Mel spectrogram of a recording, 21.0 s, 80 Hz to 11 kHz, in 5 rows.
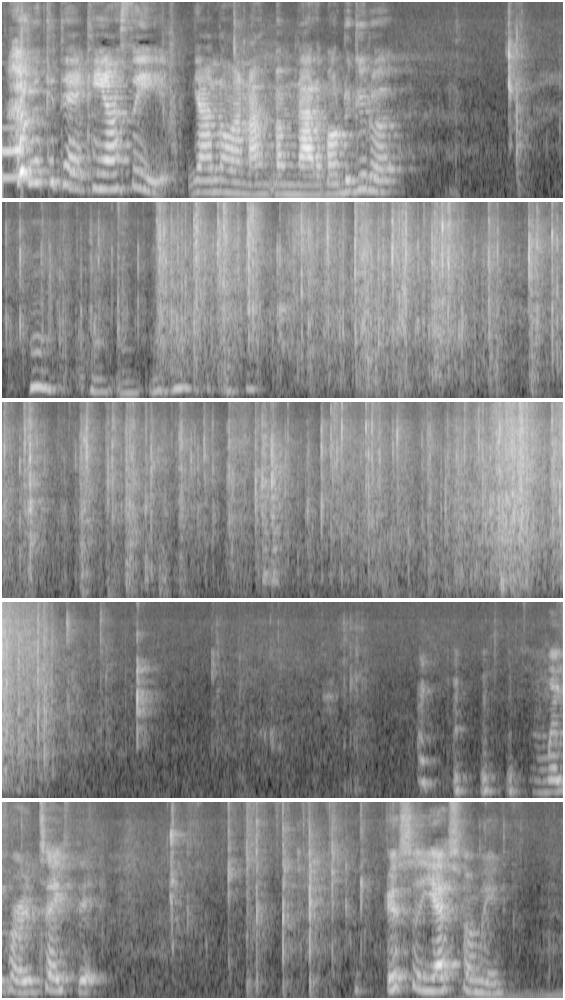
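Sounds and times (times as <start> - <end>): plastic snack bag crinkling: 3.8 - 13.6.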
